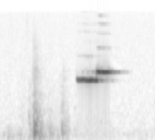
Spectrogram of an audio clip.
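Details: Pet African grey parrot indoors, talking and singing Hallelujah: a short, clear, pure whistle held briefly and rising slightly, preceded by faint soft mumbling.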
